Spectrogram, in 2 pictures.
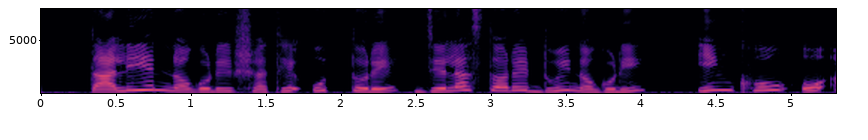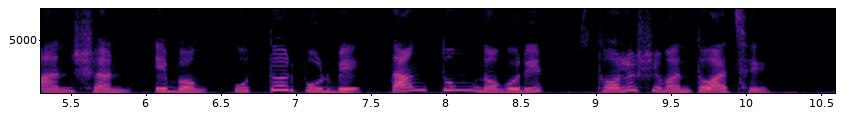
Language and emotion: Bengali, neutral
